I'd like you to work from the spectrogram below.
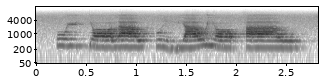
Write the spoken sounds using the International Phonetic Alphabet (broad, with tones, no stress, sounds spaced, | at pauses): w yː˧ t̚ j ɔː˨ l aː˨ w kʷ iː˨˩ m j aː˨˥ w j ɔː˨ pʰ aː˧ w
